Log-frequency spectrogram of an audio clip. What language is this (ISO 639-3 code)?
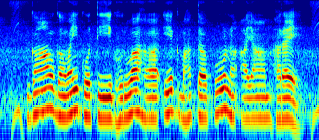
hne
